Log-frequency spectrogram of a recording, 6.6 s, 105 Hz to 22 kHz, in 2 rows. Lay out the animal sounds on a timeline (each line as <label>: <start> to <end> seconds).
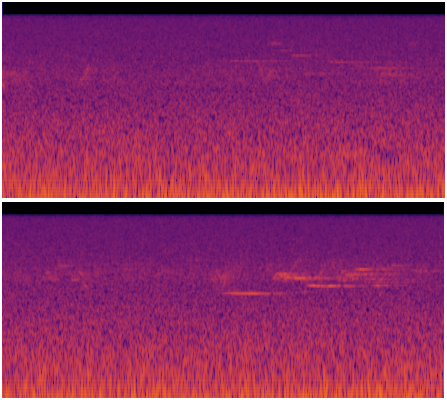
Red-eyed Vireo (Vireo olivaceus): 0.0 to 6.6 seconds
Hermit Thrush (Catharus guttatus): 1.5 to 3.2 seconds
Hermit Thrush (Catharus guttatus): 4.9 to 6.5 seconds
